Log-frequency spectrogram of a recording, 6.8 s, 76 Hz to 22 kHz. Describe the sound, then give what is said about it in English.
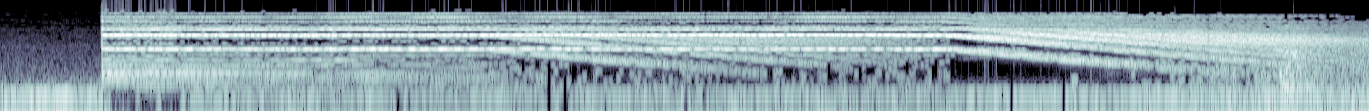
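Alarm clock ringing in a scene set in 1949: a sudden loud, steady bright ring with dense high harmonics starts after a brief pause, holds unbroken for about six seconds, then fades out at the end. “Starts with an alarm clock.”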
